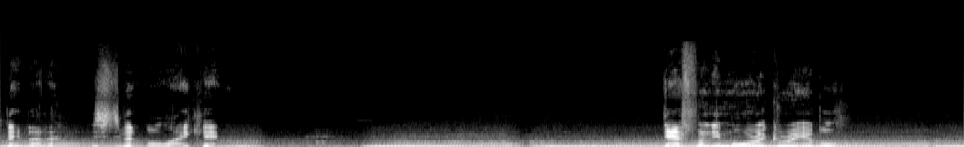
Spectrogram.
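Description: A car engine hums and revs as the car speeds up.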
